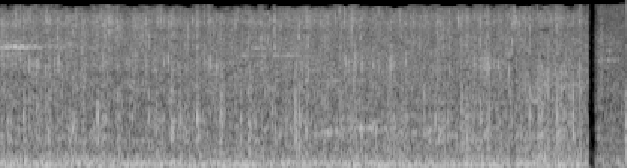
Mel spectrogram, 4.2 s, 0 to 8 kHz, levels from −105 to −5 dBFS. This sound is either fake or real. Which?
real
